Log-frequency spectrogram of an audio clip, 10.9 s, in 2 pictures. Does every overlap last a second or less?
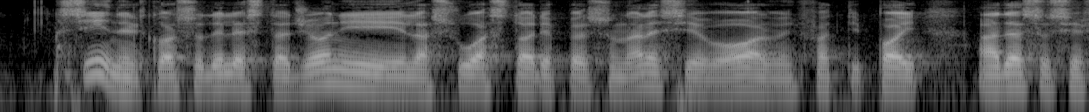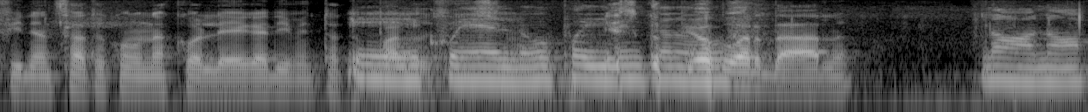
No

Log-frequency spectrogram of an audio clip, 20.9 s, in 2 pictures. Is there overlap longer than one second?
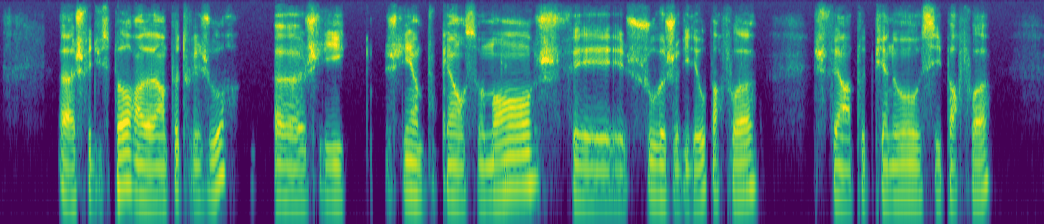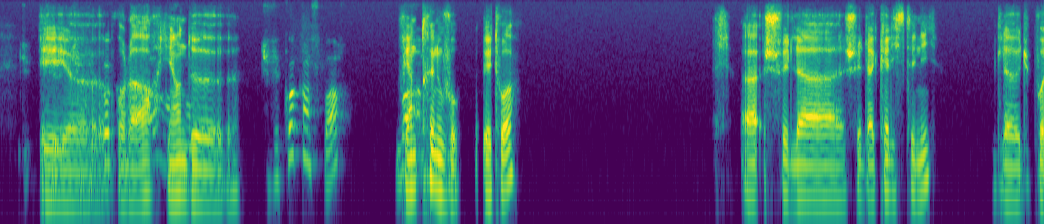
Yes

